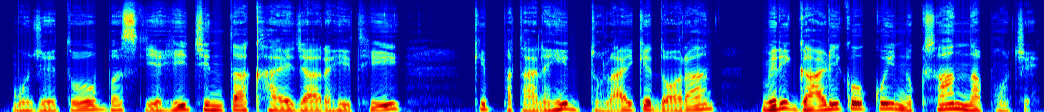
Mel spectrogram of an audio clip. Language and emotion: Hindi, fearful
